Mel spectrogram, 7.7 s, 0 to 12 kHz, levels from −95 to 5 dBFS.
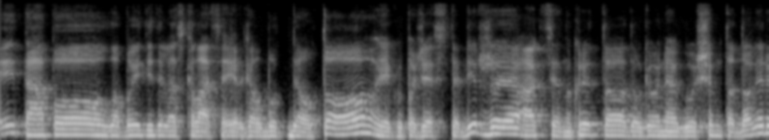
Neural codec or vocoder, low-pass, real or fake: none; 10.8 kHz; real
